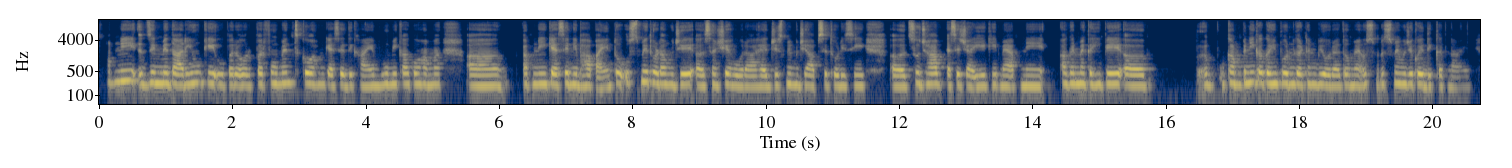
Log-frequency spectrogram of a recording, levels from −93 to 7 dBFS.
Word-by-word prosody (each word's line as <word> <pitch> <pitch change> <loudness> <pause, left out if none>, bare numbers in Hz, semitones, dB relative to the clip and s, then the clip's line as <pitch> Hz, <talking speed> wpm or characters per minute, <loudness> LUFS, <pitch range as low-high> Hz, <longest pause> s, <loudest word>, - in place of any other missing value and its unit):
अपनी 255 +3 +1 0.2
ज़िम्मेदारियों 230 0 +2
के 230 -2 +1
ऊपर 210 0 -2
और 200 0 0
परफॉर्मेंस 230 +2 -1
को 230 -1 +7
हम 215 0 -6
कैसे 205 0 +1
दिखाएँ? 200 -1 -5
भूमिका 220 +2 -2
को 220 - +1
हम 215 0 -3
अ 200 -1 -3 0.3
अपनी 220 +1 -1
कैसे 220 +1 +5
निभा 200 -2 -1
पाएँ? 170 +2 -3
तो 235 - +5
उसमें 255 +2 +1
थोड़ा 225 -2 +4
मुझे 215 +1 +4
अ, 200 -2 +1
संशय 205 +2 +1
हो 195 -1 -1
रहा 190 -1 -3
है 185 0 +2
जिसमें 210 +2 -3
मुझे 210 0 -4
आपसे 195 +2 +3
थोड़ी-सी 200 0 -2 0.5
अ, - - +2 0.3
सुझाव 220 -1 -1
ऐसे 210 +2 +3
चाहिए 195 -1 -1
कि 210 0 -6
मैं 195 -1 -1
अपनी 195 0 -3 0.3
अगर 225 0 0
मैं 225 0 +2
कहीं 215 -2 0
पे 225 0 +6
अ, 210 - -2
अ, 200 0 +2 1.0
कंपनी 235 +1 0
का 240 -1 +4
कहीं 225 -1 +4
पुनर्गठन 220 -1 +2
भी 215 - -1
हो 205 -1 +5
रहा 200 0 +1
है 195 - -2
तो 210 -1 -3
मैं 200 -1 -3
उस 215 +2 -3
उसमें 225 +2 -2
मुझे 220 -1 +1
कोई 215 -1 +5
दिक़्क़त 195 -2 -5
ना 180 -1 -12
आए। 180 +1 -21
215 Hz, 175 wpm, -20 LUFS, 200-225 Hz, 1.0 s, को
